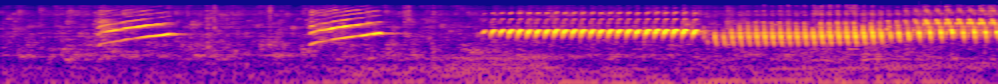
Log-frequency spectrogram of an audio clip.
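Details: Canary song used as therapy for lazy canaries: two separate rising whistles over background hiss, then a steady buzzy trill that shifts into a lower, fuller rolling trill.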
